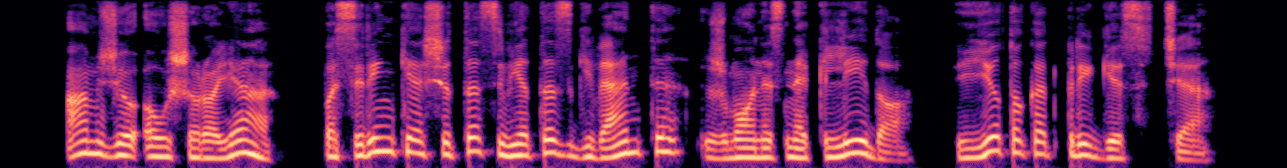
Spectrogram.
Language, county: Lithuanian, Kaunas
